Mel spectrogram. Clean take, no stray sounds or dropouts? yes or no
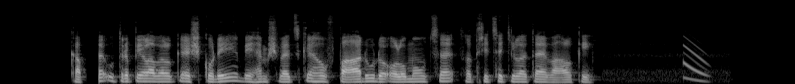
no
